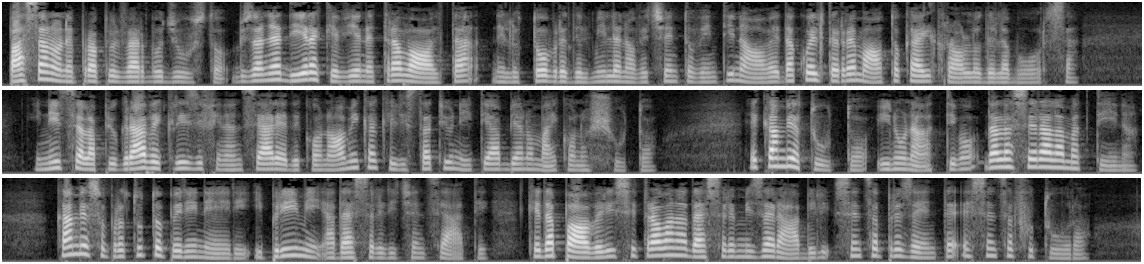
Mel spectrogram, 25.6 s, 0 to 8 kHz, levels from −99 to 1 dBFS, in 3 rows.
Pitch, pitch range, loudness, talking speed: 190 Hz, 170-220 Hz, -21 LUFS, 170 wpm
